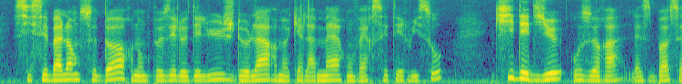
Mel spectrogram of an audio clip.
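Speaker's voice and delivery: soft, measured poem recitation; poetry reading. Acted. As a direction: read the verses softly, letting each phrase settle. Reads a poem aloud. (lecture de poème, posée et douce)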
